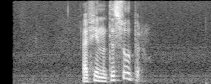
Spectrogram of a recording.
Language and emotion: Russian, positive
